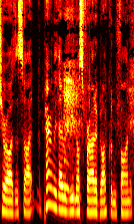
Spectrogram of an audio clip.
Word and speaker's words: NOS4A2: The book is spelled NOS4A2. So the A you pronounce R, so Nosferatu.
